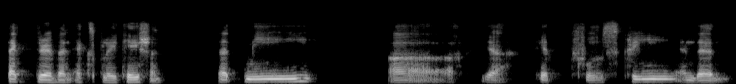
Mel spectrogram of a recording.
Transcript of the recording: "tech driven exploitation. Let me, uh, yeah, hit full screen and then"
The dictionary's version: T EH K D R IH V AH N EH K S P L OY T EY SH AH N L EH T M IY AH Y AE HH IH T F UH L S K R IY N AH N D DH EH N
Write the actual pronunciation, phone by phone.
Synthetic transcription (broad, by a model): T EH K D R IH V AH N EH K S P L OY T EY SH AH N L EH T M IY AH Y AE HH IH T F UH L S K R IY N AH N D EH N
